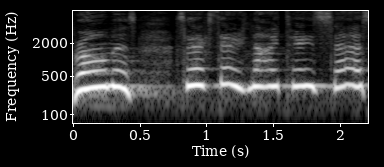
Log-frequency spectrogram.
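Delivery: very high, shrill, all-out, top-of-the-lungs scream. Heading down a mountain on a hike, the speaker retells screaming at the top of their lungs. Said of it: "I'm still screaming at the top of my lungs".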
